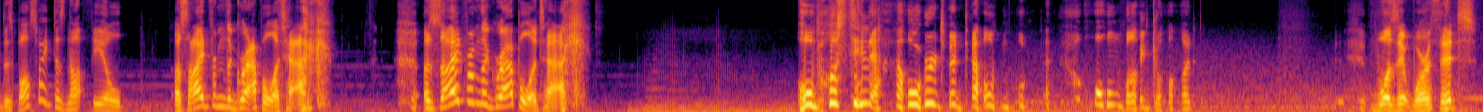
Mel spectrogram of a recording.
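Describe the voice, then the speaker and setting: A man's voice: high voice, wildly swooping pitch, slow pace, long pauses, faint music behind. A man live-streaming a video game with casual commentary and chat with viewers, rambling in half-finished thoughts with playful sound words.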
